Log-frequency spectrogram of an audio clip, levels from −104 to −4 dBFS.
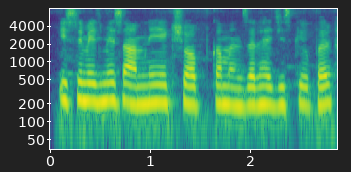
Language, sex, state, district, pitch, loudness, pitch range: Hindi, female, Punjab, Kapurthala, 200 Hz, -15 LUFS, 195-215 Hz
